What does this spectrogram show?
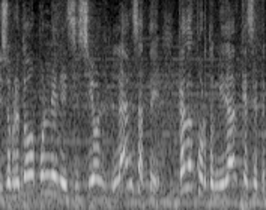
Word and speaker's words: lánzate: Lánzate. Acento en la N. En la, papá, lánzate.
